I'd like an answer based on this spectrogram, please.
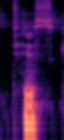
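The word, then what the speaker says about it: tsk: what that is so a chastising syllable is tisc as in tusk disk it's what i should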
